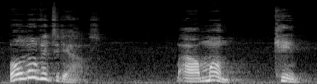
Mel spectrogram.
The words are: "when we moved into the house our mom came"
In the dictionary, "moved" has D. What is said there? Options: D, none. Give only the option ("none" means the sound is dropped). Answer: none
